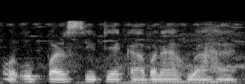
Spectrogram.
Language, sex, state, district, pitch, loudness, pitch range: Hindi, male, Jharkhand, Palamu, 115 Hz, -16 LUFS, 115-120 Hz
